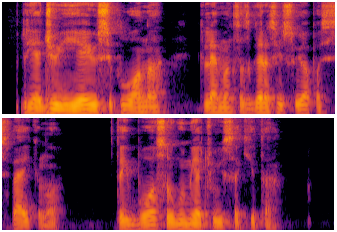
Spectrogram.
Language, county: Lithuanian, Kaunas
